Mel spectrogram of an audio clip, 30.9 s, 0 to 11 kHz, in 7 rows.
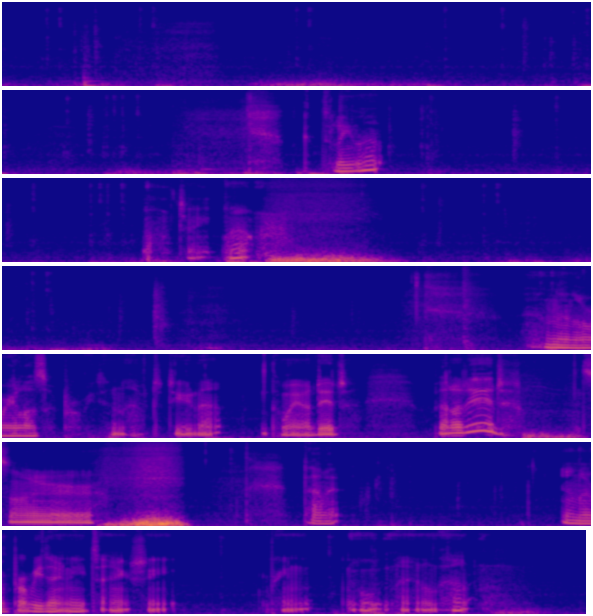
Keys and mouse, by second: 0.3 super+click, 1.0 ctrl+shift+super+click, 2.2 super+click, 3.3 alt+super+click, 5.2 super+click, 5.3 super+click, 6.9 super+right click, 8.6 super+right click, 9.5 super+click, 11.5 super+right click, 12.4 super+click, 13.5 ctrl+shift+super+click, 17.3 super+click, 23.2 super+right click, 26.4 super+click, 28.1 super+click, 29.3 ctrl+super+z, 29.7 super+click.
